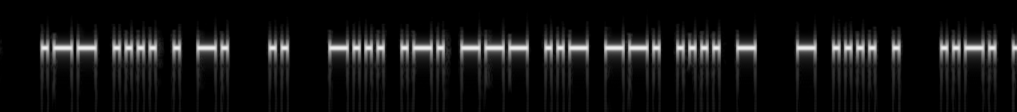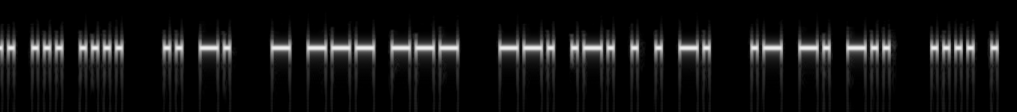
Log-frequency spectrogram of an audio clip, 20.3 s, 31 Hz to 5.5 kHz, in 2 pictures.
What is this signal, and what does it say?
Morse code, heard as a keyed tone, about 20 wpm, 600 Hz. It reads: WHEN I BROUGHT THE FISH IN TOO GREEN AND HE
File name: the old man and the sea / the old man and the sea part 1 20wpm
